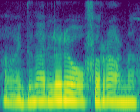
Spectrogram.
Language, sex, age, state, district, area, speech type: Malayalam, female, 30-45, Kerala, Kozhikode, rural, spontaneous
